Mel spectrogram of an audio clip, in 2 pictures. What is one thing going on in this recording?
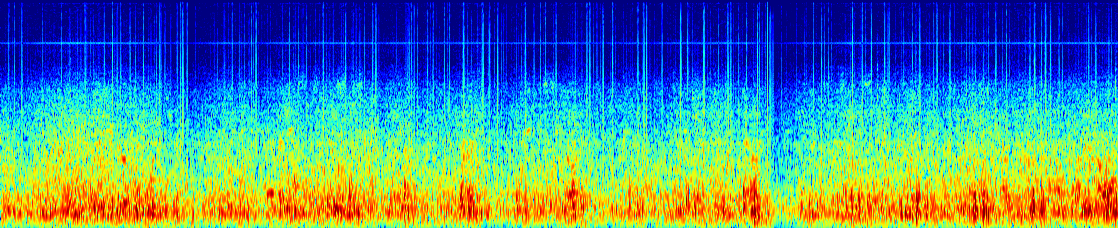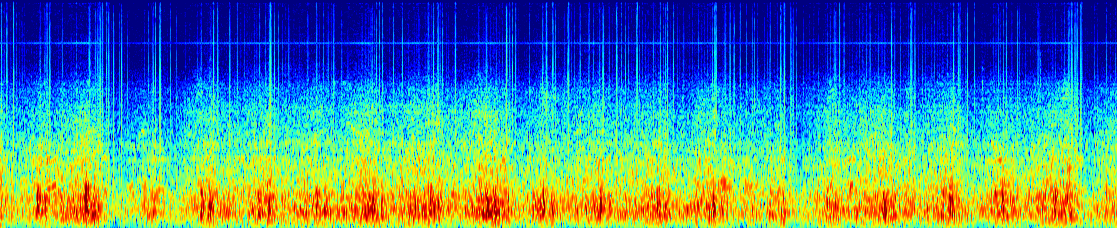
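Tyres roar steadily on a highway from inside a moving car.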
